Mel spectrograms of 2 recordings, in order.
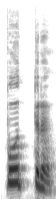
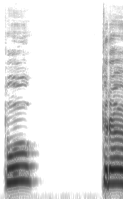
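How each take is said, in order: First: Said in the usual way. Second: गुफा drawn out very slowly, each sound held long; slow stretched reading. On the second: Shown as a demonstration. Teacher showing pupils each sound, drawn out very slowly. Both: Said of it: "पहले तो आपको शब्द को गौर से सुनना है".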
